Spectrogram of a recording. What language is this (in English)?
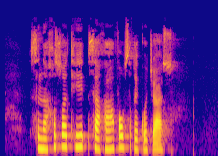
Kabardian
